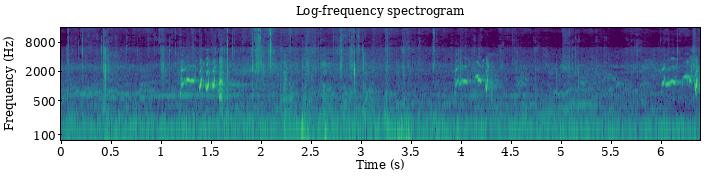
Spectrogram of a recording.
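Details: An angry tom turkey gobbles three times, each a quick, bubbling, throaty rattle about two or three seconds apart, over a low background hum.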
